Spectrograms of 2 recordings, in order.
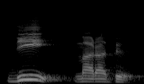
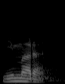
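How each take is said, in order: First: The phrase is said slowly and carefully. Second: The phrase is said quickly and run together.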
